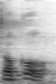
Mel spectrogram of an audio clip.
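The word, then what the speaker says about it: 食: এবং এই কাঞ্জির আরেকটা উচ্চারণ আছে, সেটা হচ্ছে শকু।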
